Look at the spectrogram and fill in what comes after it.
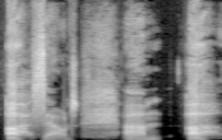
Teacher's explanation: wedge which is not a reduced vowel that means it's a fully articulated vowel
